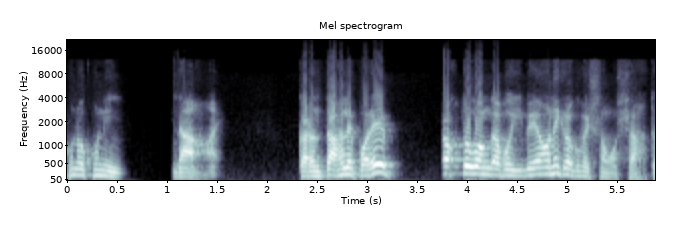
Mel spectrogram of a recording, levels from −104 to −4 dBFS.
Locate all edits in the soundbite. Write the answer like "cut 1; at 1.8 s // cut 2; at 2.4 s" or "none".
cut 1; at 3.6 s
